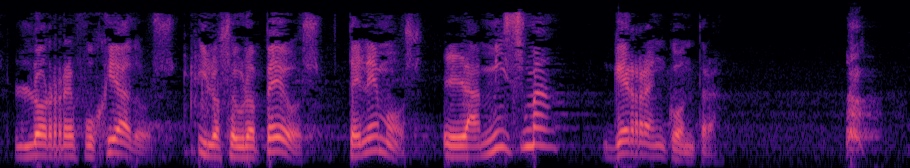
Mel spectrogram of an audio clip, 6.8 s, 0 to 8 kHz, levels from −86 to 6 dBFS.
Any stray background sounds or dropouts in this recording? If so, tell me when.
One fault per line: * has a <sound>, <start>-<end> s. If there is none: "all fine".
* has a bark, 6.3-6.6 s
